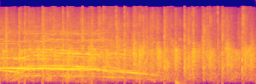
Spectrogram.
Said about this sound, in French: Applaudissements pour Olivier Delacroix.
